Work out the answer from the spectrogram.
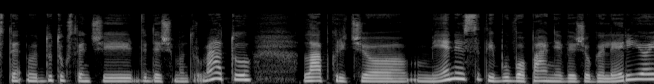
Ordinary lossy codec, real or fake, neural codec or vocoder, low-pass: MP3, 48 kbps; real; none; 14.4 kHz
